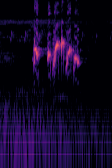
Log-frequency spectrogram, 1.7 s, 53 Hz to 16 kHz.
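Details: Red-whiskered bulbul practising its '89 twisting' song: a sharp first note, a brief gap, then a rapid, liquid run of five or six looping whistles ending on a lower note; background otherwise quiet.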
